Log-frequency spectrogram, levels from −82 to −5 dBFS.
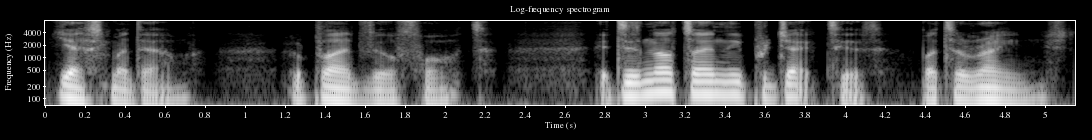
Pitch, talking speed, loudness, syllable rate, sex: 95 Hz, 130 wpm, -20 LUFS, 5.2 syllables/s, male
